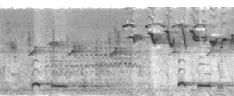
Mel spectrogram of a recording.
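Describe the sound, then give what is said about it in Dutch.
A common cuckoo calls its two-note 'cuckoo' twice, clear, over a busy background of small songbirds chirping and twittering. “Ja hoor, dat is een koekoek.”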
